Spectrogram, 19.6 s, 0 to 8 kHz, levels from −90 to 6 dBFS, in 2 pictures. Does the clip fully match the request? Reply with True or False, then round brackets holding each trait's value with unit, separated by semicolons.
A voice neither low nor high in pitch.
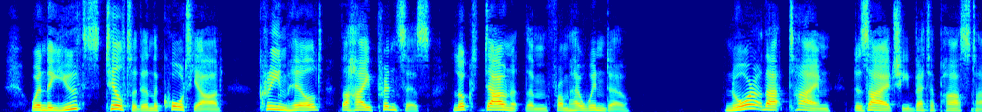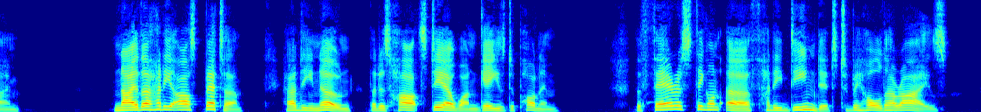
True (165 Hz)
